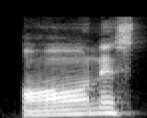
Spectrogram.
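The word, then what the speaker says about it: honest: তো এখন অনেস্ট লিখার আগে আমাকে দেখতে হবে আর্টিকেলের ব্যবহার। এন হয়ে যাবে কারণ এইচ উচ্চারণ হচ্ছে না।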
